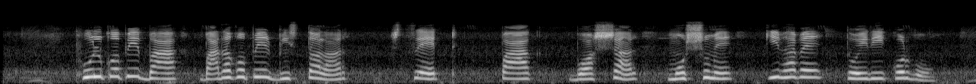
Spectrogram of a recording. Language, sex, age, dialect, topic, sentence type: Bengali, female, 25-30, Northern/Varendri, agriculture, question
